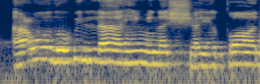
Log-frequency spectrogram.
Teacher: صفه اسمها صفه التفشي او الانتشار اللي هي خاصه بالشين فيها هواء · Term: صفة التفشي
